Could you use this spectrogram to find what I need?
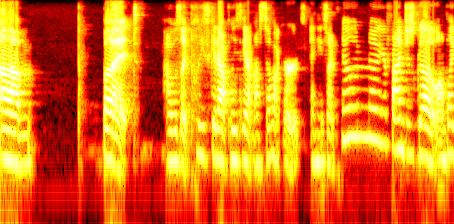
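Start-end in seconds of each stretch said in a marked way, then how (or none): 2.4-3.8 fast, earnest, hard pleading. Recalling begging a person to get out of the bathroom, retelling pleading. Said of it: "Just begging, like pleading this person".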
